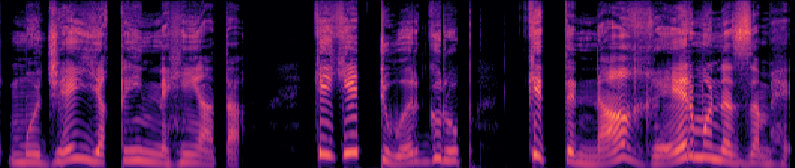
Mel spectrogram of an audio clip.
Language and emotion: Urdu, disgusted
